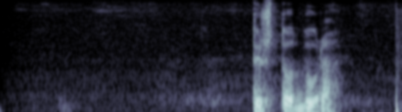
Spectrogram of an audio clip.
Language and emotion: Russian, angry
